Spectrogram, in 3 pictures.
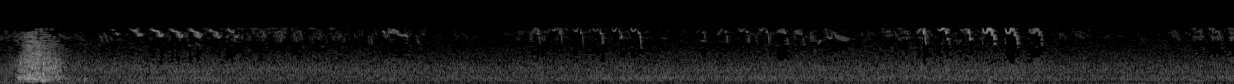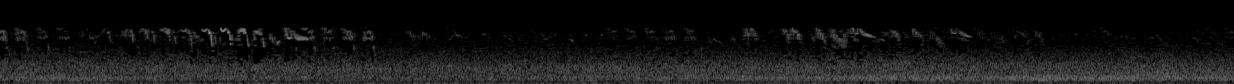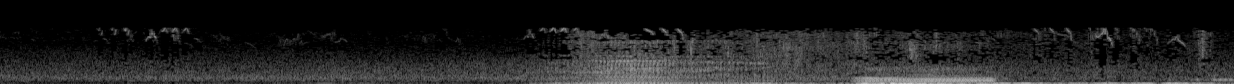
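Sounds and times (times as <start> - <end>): outdoor hiss: 0.0 - 1.2
small birds trilling: 0.0 - 37.0
lower-pitched bird call: 30.0 - 37.0.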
